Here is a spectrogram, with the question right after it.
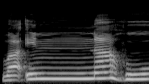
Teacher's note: نون مشدد پہ غنہ کریں گے، الٹا پیش کو کھینچیں گے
